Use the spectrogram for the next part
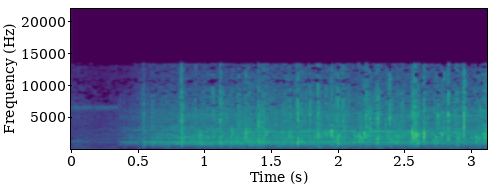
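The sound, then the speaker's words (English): A crowd at a parade in Westport for the town's boys' team cheers and applauds steadily, with dense clapping and a wash of shouting voices that swells after a brief quieter start and stays loud to the end. The rain held off for the parade. “People celebrated like a crowd, knowing that the next day would be the first day of school, and a crowd that was thankful that the rain held off for their parade.”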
